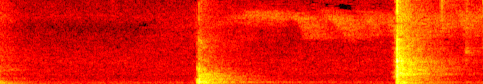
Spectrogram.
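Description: A deck of tarot cards being cut by hand, the stacks set down with short, sharp taps: one about a second in and another at the end.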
